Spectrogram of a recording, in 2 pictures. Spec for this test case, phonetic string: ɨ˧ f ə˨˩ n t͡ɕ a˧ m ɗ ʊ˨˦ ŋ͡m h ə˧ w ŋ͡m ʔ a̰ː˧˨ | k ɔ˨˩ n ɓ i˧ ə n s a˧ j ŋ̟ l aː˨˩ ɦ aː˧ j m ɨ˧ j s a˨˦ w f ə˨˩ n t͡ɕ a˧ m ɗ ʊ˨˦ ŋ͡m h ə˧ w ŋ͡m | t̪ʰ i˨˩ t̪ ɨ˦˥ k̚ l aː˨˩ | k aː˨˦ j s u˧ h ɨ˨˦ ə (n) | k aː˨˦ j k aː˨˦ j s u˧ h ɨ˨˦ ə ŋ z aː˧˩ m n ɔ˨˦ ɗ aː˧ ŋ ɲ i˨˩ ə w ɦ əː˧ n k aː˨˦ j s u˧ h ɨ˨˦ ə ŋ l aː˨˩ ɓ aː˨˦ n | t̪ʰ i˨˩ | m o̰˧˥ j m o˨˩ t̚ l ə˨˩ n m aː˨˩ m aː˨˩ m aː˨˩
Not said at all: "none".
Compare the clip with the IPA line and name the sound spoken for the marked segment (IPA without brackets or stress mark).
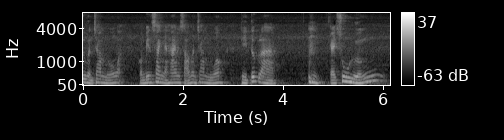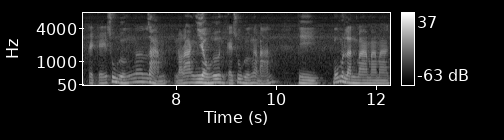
ŋ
